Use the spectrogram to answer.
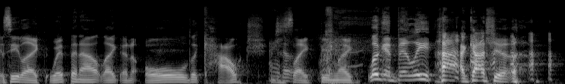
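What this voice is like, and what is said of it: British accent imitating another person. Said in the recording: “it's like Hugh Grant's here. That accent's impeccable.”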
